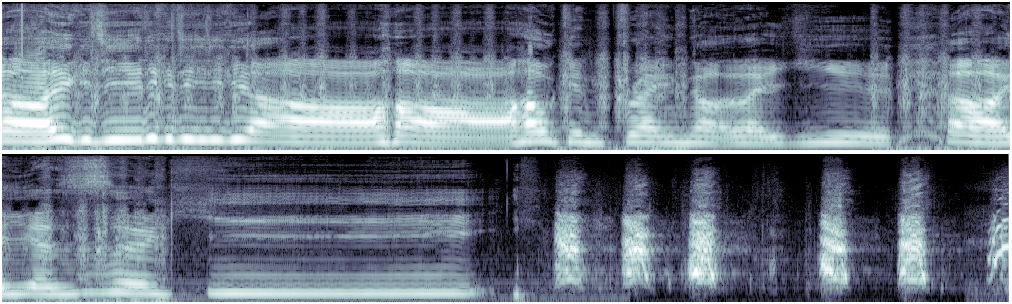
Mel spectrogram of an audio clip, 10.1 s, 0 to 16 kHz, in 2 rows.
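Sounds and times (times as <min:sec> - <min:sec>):
speech: 0:00.0 - 0:06.8
dog barking: 0:07.8 - 0:10.0.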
